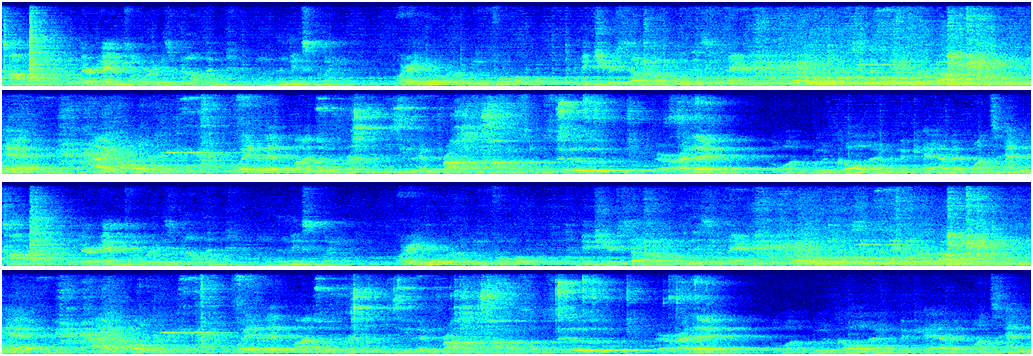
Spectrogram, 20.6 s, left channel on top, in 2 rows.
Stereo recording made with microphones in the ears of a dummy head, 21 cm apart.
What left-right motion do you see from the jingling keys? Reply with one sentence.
You can hear the jingling keys move from left to right.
